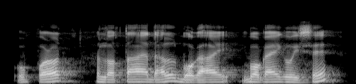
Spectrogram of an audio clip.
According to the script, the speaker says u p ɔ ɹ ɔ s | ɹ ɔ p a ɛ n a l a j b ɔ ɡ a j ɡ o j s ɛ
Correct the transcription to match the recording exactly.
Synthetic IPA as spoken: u p ɔ ɹ ɔ t | l ɔ t a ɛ d a l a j b ɔ ɡ a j ɡ o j s ɛ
